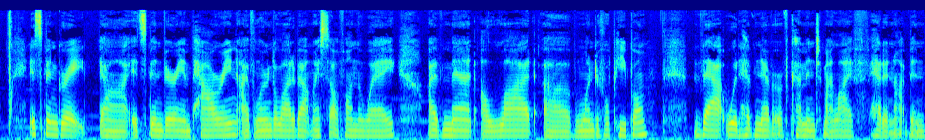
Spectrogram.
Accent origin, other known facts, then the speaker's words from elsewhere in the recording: Stewart, Iowa, United States; I am from Stewart, Iowa. I am proud to say that I was born and raised in Iowa, and I've lived in Iowa all my life.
